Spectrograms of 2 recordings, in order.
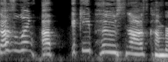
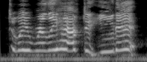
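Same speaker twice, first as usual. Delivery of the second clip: put-on high, crying little-girl plea; girl begging not to eat the foul vegetable, tearful; whimpering plea; 10 semitones higher than usual. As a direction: beg on the edge of tears. Sophie dreading the snozcumber.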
